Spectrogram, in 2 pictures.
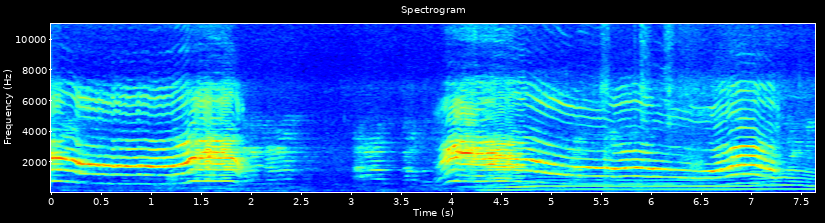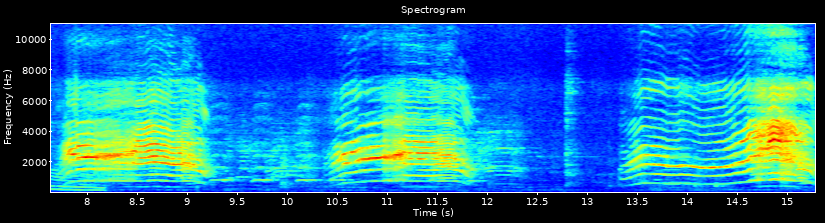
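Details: Domestic cats Temon, the aggressive one, and calm Lelo confront each other through a partition before a fight; long wavering caterwauls alternate, one deep low moan swelling and sinking, others higher and warbling, with short quiet gaps.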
